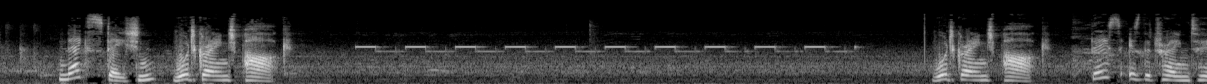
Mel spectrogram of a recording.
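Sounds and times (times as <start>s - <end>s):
train noise: 0.0s - 12.0s
two-tone door warning beeps: 3.5s - 8.7s.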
